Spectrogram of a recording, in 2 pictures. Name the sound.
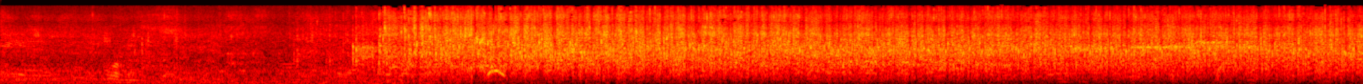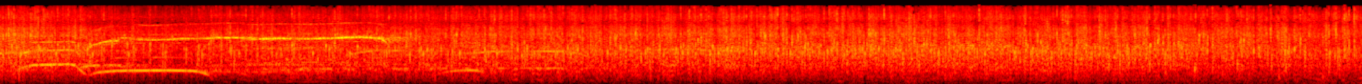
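audience applauding and cheering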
